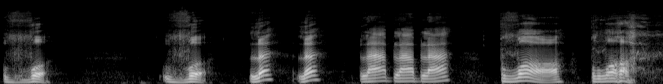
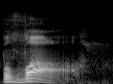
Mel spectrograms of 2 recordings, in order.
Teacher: You can see that there's a different energy. There's a bit of a sideways action going there because it's a thicker sound coming off the front teeth. Blah. So all of these things together give us something that's authentic, Gaelic, and different from the English sound, blah. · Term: thicker Gaelic L sound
